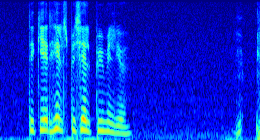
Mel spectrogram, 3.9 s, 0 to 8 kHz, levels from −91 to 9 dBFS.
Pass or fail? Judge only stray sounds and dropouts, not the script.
pass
